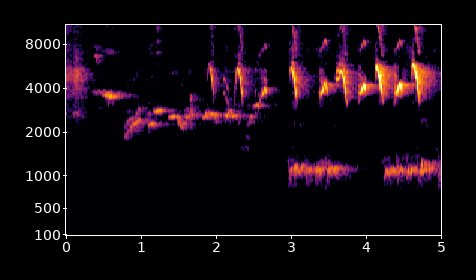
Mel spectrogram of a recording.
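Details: Chestnut-capped laughingthrush in full 'wiceh wiceh' song: it opens with a wavering, gliding whistle, then gives rapid, bright, downslurred notes over a sustained lower whistled tone that breaks off once and resumes.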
